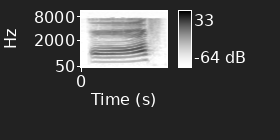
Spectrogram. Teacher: जबान की जड़ से अदा हो रहा है कौफ, जबान की जड़ से कौफ, इसको मोटा कौफ कहते हैं।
